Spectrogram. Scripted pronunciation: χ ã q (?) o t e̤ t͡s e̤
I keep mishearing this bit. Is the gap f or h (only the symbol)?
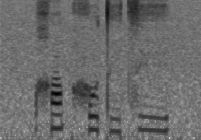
h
